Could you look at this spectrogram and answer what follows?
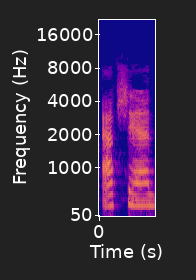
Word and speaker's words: Afshan: Town Georgia you know afshan rhymes with Afghan and I'm like as long as I know who you're referring to that sound rhymes with Afghan in small town Georgia I love that so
